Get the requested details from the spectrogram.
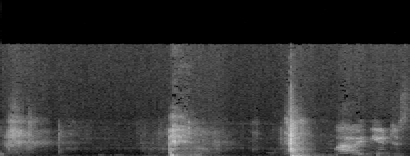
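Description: A wooden drawer slides open with a knock.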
